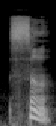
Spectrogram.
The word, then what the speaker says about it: saint: Saint. Okay, combination of A, I, N, phonetically will give you this un pronunciation.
